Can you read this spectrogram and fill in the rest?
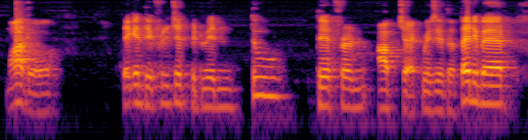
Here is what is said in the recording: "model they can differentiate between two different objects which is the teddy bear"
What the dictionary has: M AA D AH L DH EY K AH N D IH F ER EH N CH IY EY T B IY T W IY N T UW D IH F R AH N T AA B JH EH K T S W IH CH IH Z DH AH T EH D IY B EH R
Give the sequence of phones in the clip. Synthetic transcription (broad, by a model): M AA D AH L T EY K AH N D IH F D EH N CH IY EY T B IY T W IY N T UW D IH F R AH N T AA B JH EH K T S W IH S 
